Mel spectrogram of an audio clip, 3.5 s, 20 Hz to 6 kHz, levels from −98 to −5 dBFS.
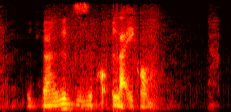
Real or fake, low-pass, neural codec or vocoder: real; 5.4 kHz; none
